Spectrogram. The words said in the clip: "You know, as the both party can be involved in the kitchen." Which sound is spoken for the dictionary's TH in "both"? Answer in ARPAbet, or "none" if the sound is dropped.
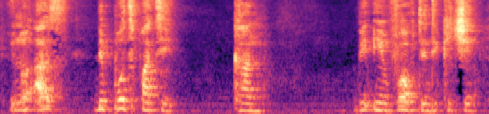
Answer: T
